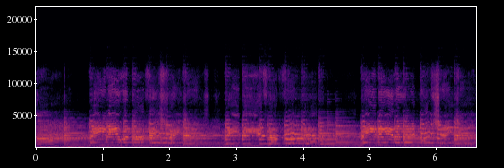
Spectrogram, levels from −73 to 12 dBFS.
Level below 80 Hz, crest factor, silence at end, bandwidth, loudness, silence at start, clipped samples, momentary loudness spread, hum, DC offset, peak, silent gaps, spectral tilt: -54 dBFS; 16 dB; 0 s; over 20 kHz; -24 LUFS; 0 s; under 0.1%; 7 LU; none; under 0.1%; -10 dBFS; none; 0 dB/octave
